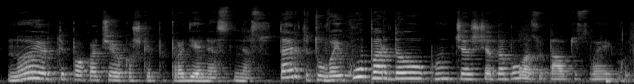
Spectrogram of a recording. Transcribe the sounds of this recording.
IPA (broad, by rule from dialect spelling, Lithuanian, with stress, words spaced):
nʊ ɪr ˈtʲɪpoː kɐt t͡ʃʲɛ jɛʊ kɐʃˈkɐɪp prɐˈdʲeːjɛ nʲɛs nʲɛsʊˈtɐrʲtʲ ɪ tuː ʋɐɪˈkuː pɐr dɐʊk mʊm t͡ʃʲɛ ɐʃ t͡ʃʲɛ dɐˈbuɔsʲʊ tɐʊ tʊs ˈʋɐɪkʊs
